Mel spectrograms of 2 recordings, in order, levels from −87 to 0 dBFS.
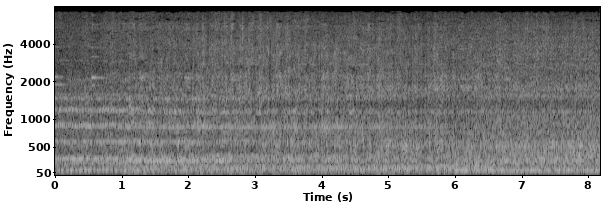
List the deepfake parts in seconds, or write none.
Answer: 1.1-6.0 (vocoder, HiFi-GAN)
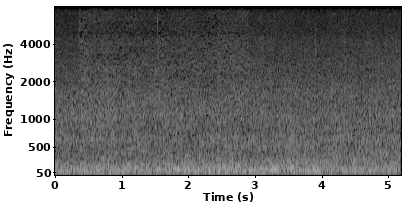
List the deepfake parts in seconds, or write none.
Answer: 0.7-3.8 (codec, SNAC)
